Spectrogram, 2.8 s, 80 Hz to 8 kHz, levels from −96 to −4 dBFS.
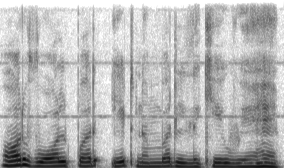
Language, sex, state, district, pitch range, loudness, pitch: Hindi, female, Jharkhand, Ranchi, 170-195 Hz, -17 LUFS, 180 Hz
